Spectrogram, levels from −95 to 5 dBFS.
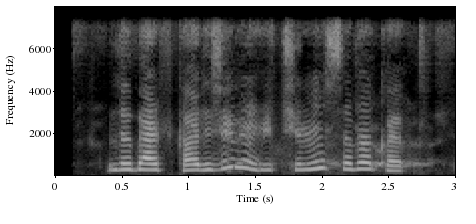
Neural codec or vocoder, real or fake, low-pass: codec, 16 kHz, 1 kbps, FreqCodec, larger model; fake; 7.2 kHz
